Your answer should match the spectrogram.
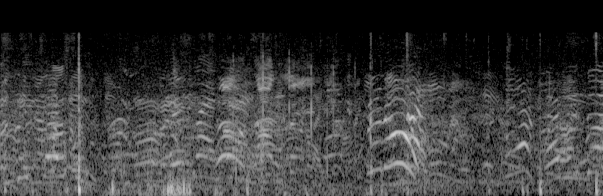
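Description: Distant shouts and calls of players and spectators during a football match, with a couple of sharp knocks, the first about a second in.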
